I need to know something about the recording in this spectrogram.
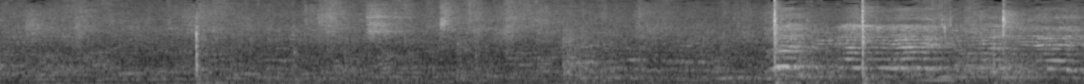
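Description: A heavy knife thumps down on a wooden chopping board.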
